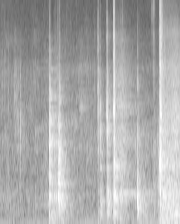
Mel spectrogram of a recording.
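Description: Metal parts clink and knock under a car hood.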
